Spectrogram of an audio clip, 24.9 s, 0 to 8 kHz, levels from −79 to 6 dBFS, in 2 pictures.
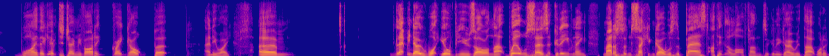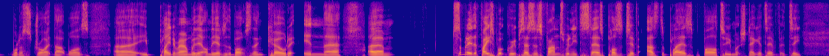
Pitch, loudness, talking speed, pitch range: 155 Hz, -23 LUFS, 215 wpm, 130-185 Hz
